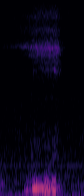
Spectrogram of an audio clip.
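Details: Sleeping female, possibly dreaming, snoring: a single soft, low rumbling snore on one breath, with quiet room noise; ordinary snoring during sleep.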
